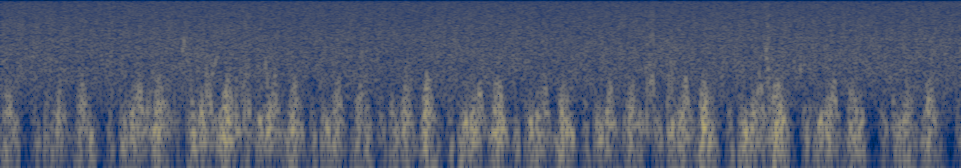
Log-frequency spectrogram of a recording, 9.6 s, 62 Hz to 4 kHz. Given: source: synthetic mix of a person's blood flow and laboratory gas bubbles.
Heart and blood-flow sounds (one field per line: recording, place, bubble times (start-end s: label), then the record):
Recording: Doppler ultrasound of blood flow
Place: precordium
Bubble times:
1.44-2.56 s: bubbles
2.61-2.71 s: bubbles
6.38-6.77 s: bubbles
7.63-7.79 s: bubbles
7.83-7.90 s: bubbles
7.96-8.24 s: bubbles
From the record:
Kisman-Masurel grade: 221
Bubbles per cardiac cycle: several, 3 to 8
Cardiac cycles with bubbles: 10 to 50%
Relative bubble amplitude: barely perceptible (0.100 to 0.250)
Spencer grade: 2 (many but less than half of the cardiac periods contain bubble signals, singularly or in groups)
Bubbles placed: anywhere in the cardiac cycle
